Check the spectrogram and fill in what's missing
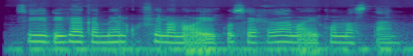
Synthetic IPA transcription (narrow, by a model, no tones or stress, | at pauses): sɪiːɖɪɣaːkʰɐmɛːlkʰʊ̥fɪlɐnɔ̰ːɛ̰jkʰʊsɛːħðaːnɔ̰ːɛ̰jkʰʊnɐst̪ʰaːn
